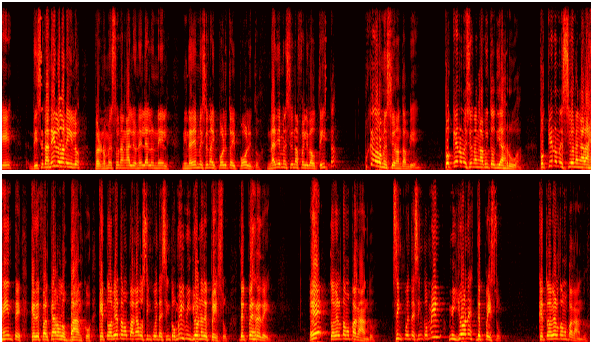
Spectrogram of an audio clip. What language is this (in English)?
Spanish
